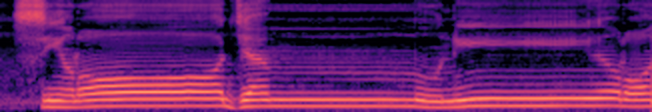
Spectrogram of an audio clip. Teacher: سرا را موٹا ہوگا، را پر زبر ہے، اس کے بعد الف مد ہے، را کو لمبا بھی کریں گے۔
